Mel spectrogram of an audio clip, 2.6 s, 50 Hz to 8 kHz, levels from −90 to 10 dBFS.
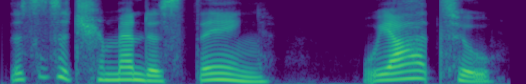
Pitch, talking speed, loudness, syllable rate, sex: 205 Hz, 180 wpm, -19 LUFS, 5.0 syllables/s, female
